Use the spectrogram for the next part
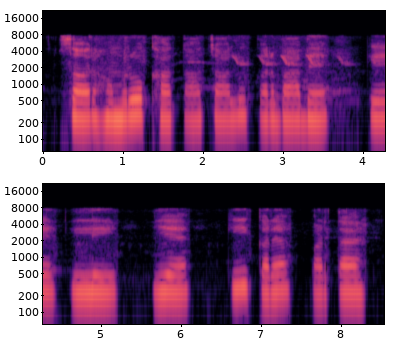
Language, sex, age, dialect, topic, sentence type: Maithili, female, 46-50, Eastern / Thethi, banking, question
